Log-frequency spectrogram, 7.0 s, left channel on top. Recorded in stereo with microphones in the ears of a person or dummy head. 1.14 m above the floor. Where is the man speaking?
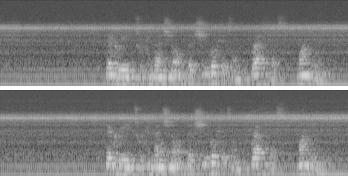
90° right, 7 m.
